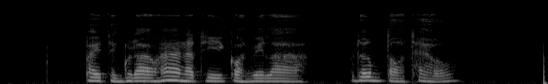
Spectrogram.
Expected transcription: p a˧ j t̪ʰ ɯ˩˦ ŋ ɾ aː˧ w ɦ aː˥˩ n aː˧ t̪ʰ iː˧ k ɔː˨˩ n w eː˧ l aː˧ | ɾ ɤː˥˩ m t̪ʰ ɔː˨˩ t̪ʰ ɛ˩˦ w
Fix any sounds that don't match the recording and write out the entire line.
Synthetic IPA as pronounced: p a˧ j t̪ʰ ɯ˩˦ ŋ ɾ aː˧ w ɦ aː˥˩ n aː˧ t̪ʰ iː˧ k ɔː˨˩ n w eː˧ l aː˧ | ɾ ɤː˥˩ m t̪ ɔː˨˩ t̪ʰ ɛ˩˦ w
